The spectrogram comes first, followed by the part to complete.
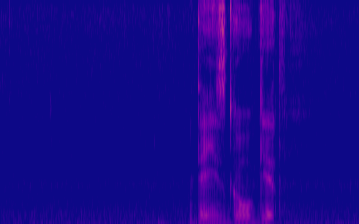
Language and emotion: Russian, neutral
